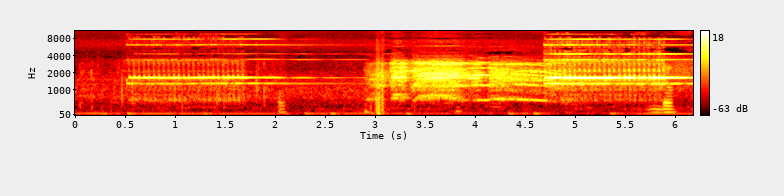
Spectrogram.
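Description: A telephone rings inside a horror video game, its bell-like electronic trill sounding in several bursts alongside other game noises, with a brief voice heard between them.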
